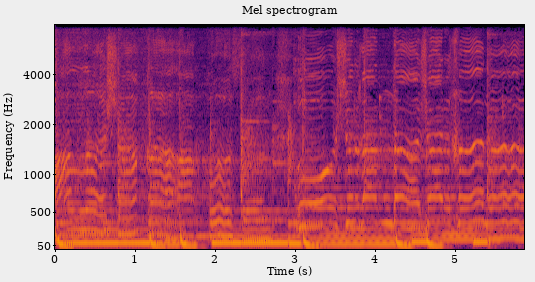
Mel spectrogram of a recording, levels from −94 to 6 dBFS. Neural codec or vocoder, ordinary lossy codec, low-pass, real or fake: none; none; none; real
